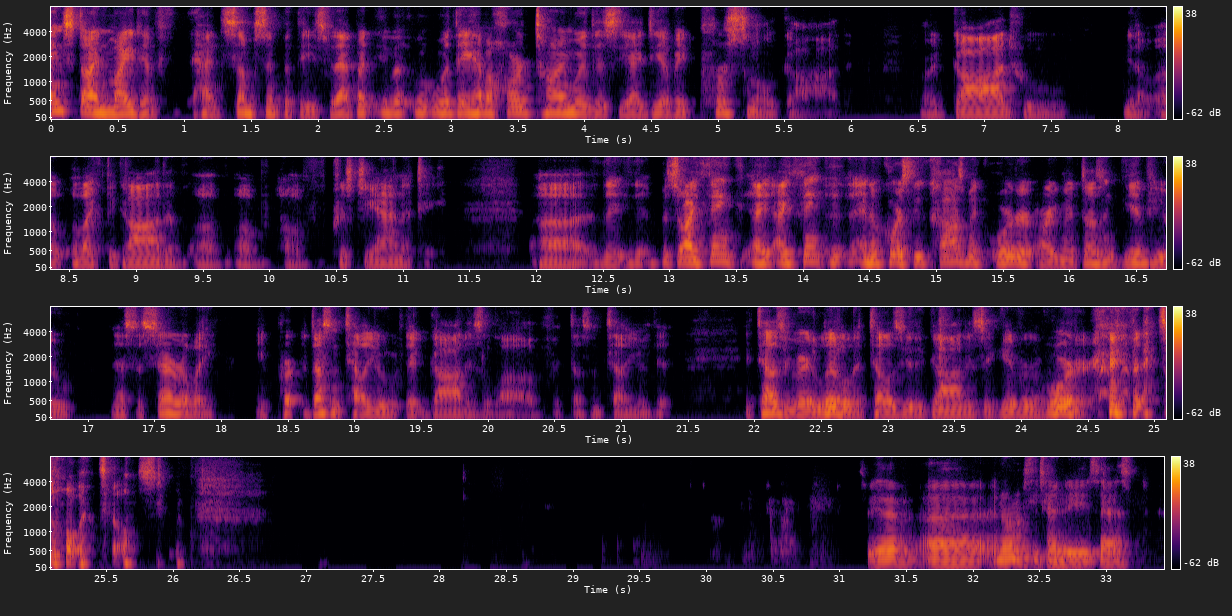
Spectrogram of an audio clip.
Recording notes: A webinar lecture. Presented by the Harvard Catholic Forum and the Lumen Christi Institute.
